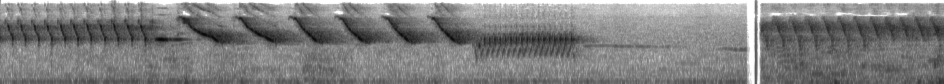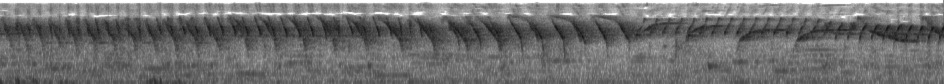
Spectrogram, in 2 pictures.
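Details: Canary long rolling song used as a lure for moulting canaries: a series of fast falling whistled sweeps, a brief pause, then a long continuous buzzy roll of rapid trilled notes.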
